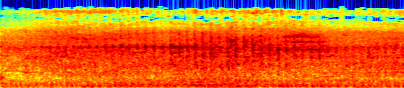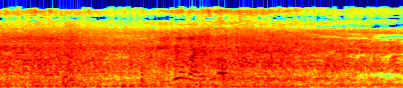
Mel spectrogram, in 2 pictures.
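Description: A motor vehicle's engine and tyres passing close by on the street, swelling over the first couple of seconds and slowly fading.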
